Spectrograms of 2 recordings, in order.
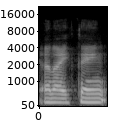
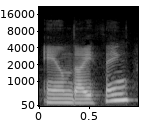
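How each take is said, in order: First: 'And' is reduced to a short n sound. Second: 'And' is fully pronounced with its vowel and d. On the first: "she's reducing and to n, vowel reduction to a schwa, and then she's dropping the d" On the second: "instead of"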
